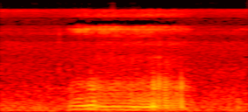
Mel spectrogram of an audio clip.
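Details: Sleeping Spitz worn out from a hard day lets out one drawn-out nasal snore, a low humming rattle that ends in a brief snort, with quiet surroundings.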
